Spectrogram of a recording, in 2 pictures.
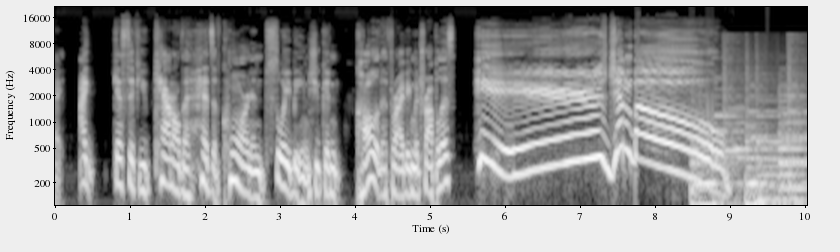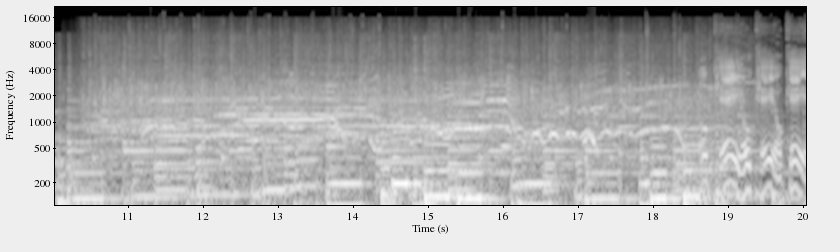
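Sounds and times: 
speech: 0:00.0 - 0:09.2, 0:19.0 - 0:20.0
loud dense crowd cheering: 0:10.2 - 0:19.8
whoops and shouts from the crowd: 0:10.6 - 0:18.7.

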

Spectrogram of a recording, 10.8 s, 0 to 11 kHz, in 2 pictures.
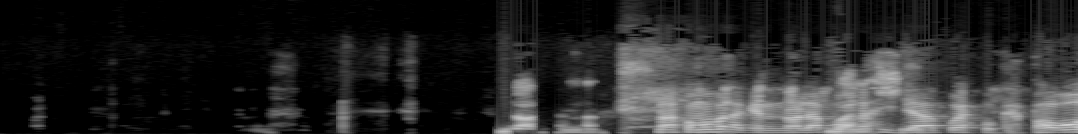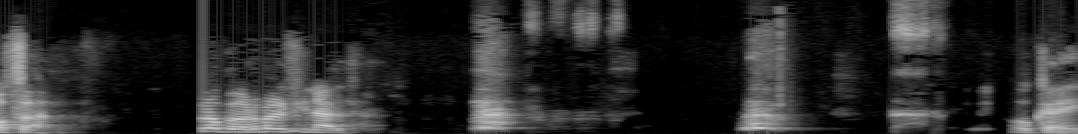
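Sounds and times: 
speech: 0:02.5 - 0:05.8, 0:06.4 - 0:07.3, 0:10.5 - 0:10.7
dog barking: 0:07.7 - 0:08.2, 0:09.1 - 0:09.5.

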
